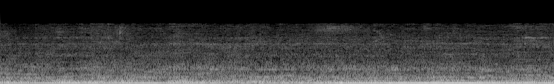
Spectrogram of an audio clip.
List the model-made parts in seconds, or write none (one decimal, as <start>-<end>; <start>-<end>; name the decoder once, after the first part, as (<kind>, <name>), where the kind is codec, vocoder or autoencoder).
0.0-2.5 (codec, SNAC); 3.9-5.5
